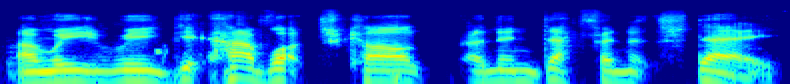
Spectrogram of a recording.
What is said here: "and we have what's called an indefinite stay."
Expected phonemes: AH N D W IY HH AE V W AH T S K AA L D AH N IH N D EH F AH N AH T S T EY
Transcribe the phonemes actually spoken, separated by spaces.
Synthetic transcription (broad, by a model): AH N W W IY HH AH V W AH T K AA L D AH N IH N D EH F AH N AH T S T EY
